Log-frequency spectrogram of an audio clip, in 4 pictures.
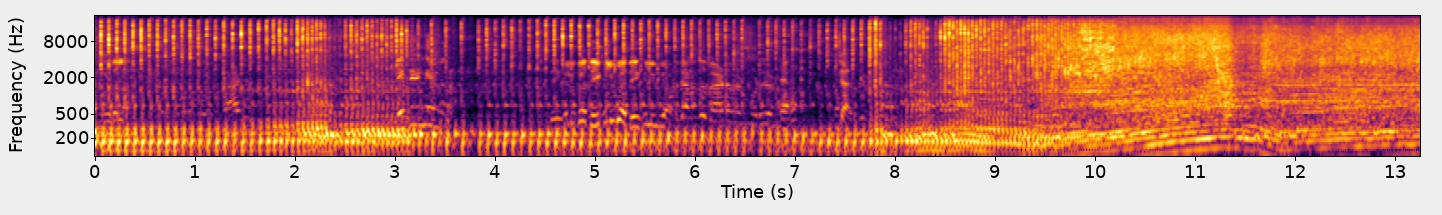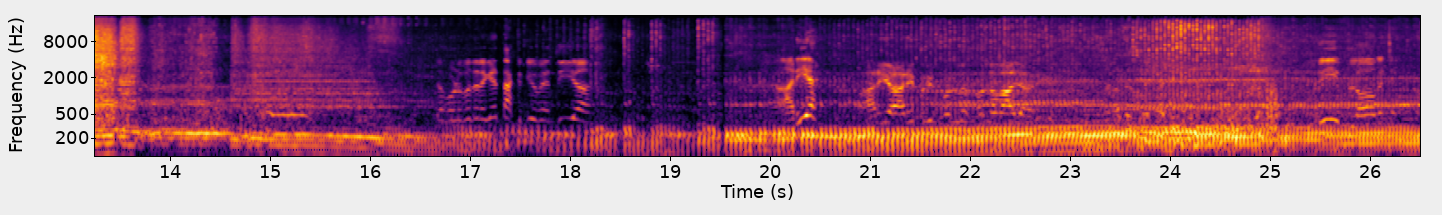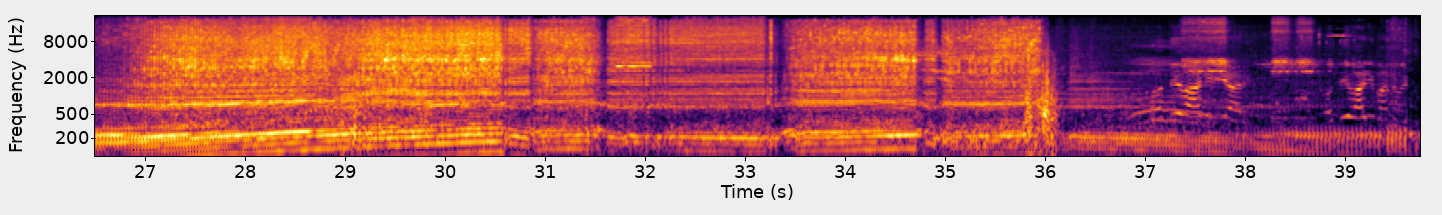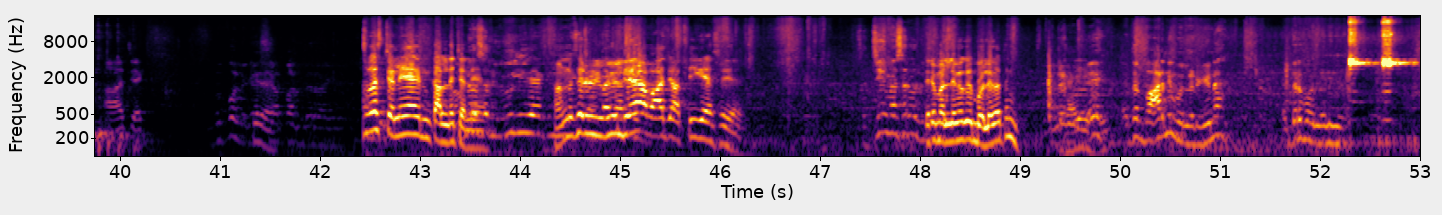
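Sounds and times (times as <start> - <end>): motorcycle revving past: 7.2 - 16.6, 18.2 - 38.5.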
